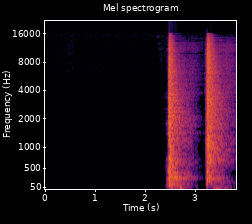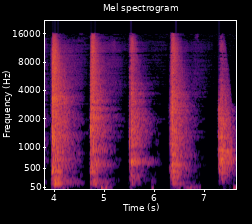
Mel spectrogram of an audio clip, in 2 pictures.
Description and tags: STAIRS: This is the sound of a person climbing stairs, step is slowing down to get to your destination you can also see that between the sole and the pavement is no grit.
I used ZOOM H4 HANDY RECORDER with built- in microphones.
I modified the original sound and added equalized and compression.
